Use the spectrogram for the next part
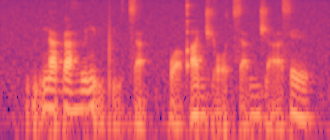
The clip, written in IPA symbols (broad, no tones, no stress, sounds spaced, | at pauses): ɓ ḭ n a ɠ a ɦ ʉ n ḭ pʼ ḭ t͡s a̰ pː ɔ̰ qʼ a d͡ʒ ɔ̰ t͡s a̰ ɡ d͡ʒ a̰ s e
